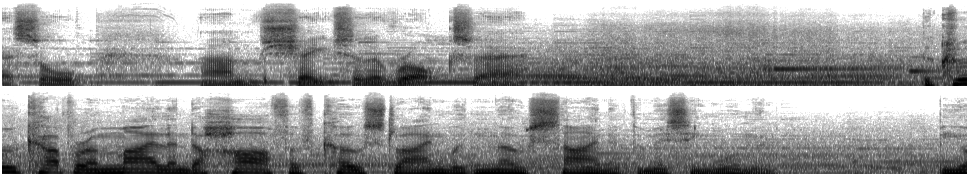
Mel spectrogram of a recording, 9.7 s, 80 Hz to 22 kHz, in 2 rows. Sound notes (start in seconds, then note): 2.4 lifeboat engine whirring; 2.7 water splashing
